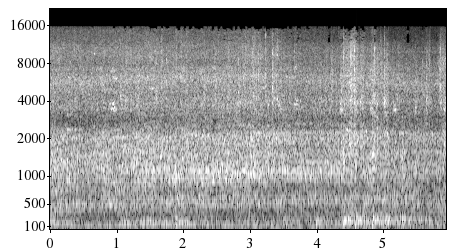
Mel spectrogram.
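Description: Train passing close by: a loud, steady rumble and rolling noise, with a low engine drone that drops out about halfway through.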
